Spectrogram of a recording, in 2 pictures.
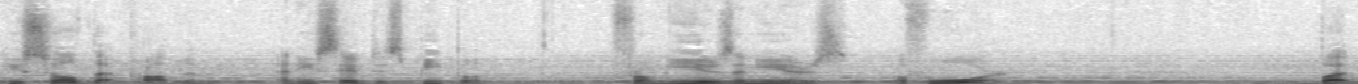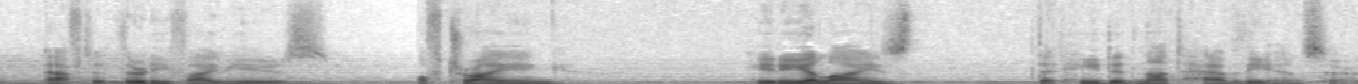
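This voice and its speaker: Very wide pitch swings at a fairly slow pace, long, frequent pauses, and music in the background. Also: man, fairly low pitch for a man. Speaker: imam, Islamic scholar. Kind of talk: religious lecture, narrating a story to camera.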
